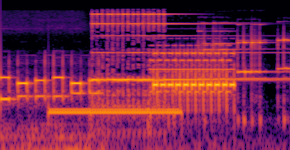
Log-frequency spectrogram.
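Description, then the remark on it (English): A quick burst of telephone dialing tones, short beeps stepping through different pitches, followed by a steady electronic phone ring pulsing rapidly, all loud with no voices. “Time to hit the phones.”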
